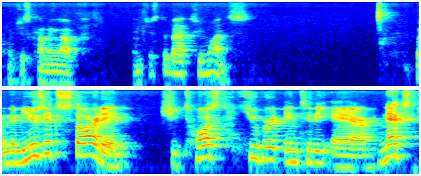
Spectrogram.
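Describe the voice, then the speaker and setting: Middle-aged male, mid-pitched, expressive bedtime read-aloud host who pauses to ask children questions, recorded in an echoey home room. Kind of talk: animated read-aloud storytelling with chatty asides to children. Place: indoors at home.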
